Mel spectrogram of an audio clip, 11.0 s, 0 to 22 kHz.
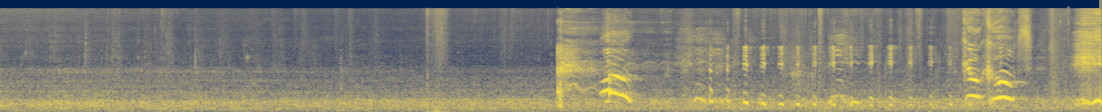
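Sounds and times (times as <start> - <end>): footsteps in snow: 0.0 - 5.2, 10.4 - 10.9
low background rumble: 0.0 - 11.0.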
